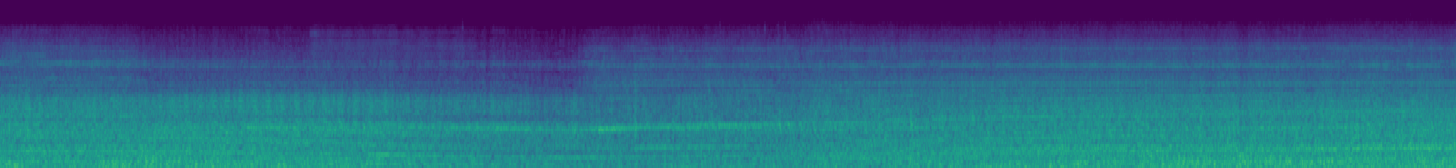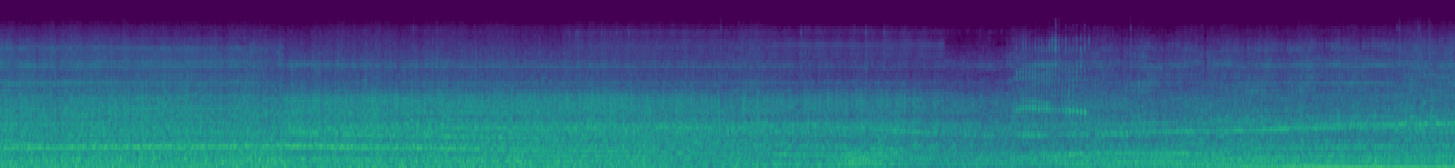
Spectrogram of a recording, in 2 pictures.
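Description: Electric dirt bike's motor and drive whining under steady road and wind rush, the whine falling in pitch as the bike slows and rising again as it speeds up, twice.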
